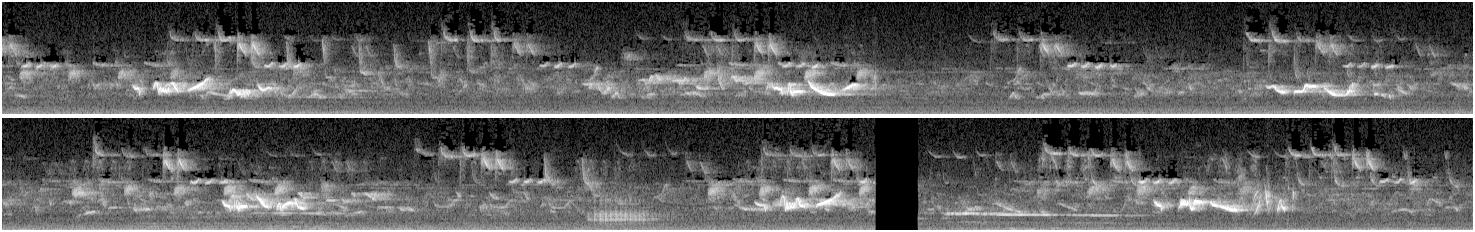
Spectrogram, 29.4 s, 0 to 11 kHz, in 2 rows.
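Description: Birds chirping and trilling in quick repeated phrases, with louder bursts every few seconds. The sound cuts out completely for a split second about 23 seconds in.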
